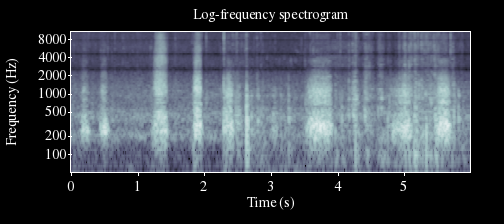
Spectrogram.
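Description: Honeybees from a large spring colony spread across eight or nine frames, buzzing in the open hive in uneven surges, some short bursts and some longer swells, up close against a low background hum.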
